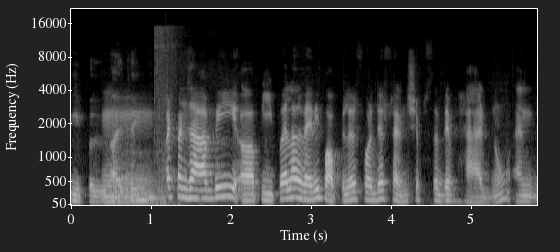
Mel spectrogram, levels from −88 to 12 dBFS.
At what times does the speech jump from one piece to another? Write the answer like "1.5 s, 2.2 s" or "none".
1.1 s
